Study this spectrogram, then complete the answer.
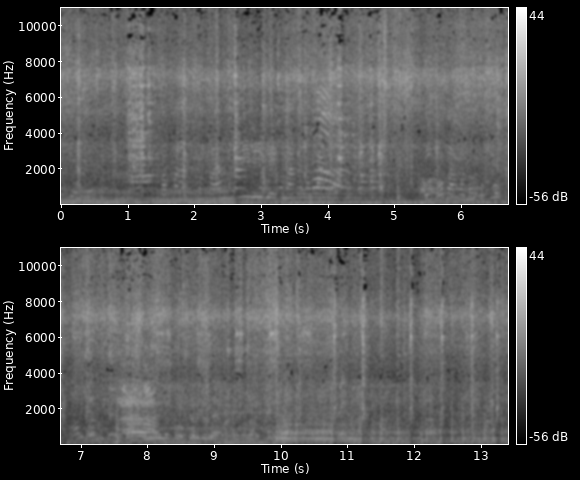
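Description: Men talk nearby in casual voices, outdoors.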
